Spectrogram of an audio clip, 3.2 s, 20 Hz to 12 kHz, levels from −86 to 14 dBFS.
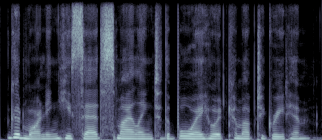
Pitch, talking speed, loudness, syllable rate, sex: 185 Hz, 280 wpm, -16 LUFS, 5.8 syllables/s, female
